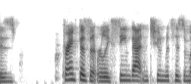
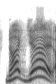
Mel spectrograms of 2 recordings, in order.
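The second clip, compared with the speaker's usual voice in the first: higher, drawn-out yelled retort; mock yell; 7 semitones higher, 3 dB louder than usual. Kevin yells back at Sue, mock yell. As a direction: lightly imitate a kid yelling back. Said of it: "Kevin yells back at her".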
